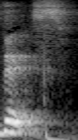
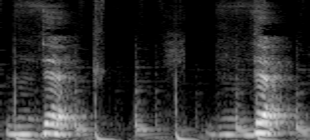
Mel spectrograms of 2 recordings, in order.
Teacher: the th has two different sounds in english one is this and the other has a vibration like the the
